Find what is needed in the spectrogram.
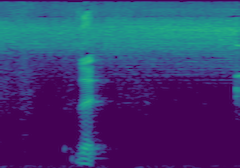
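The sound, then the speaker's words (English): A mobile phone gives one short, bright electronic beep with a ringing harmonic tone, followed by a fainter high blip near the end, all over a steady background hiss. “It's my phone, sorry.”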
